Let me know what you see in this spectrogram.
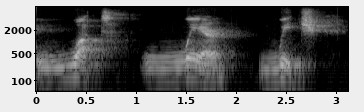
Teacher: there is vibration of the vocal folds so they are voiced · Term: semivowels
